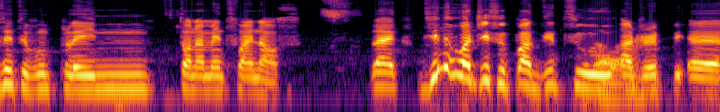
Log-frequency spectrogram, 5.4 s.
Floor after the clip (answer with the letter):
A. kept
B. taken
A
